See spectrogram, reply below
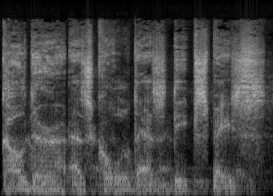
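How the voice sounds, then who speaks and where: A man voicing a cold, obsessive insectoid alien geneticist in a video game, speaking in clipped, telegraphic phrases with a guttural croak. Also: slow, natural voice. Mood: cold, clinical. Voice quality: deep guttural gravelly croak. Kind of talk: video game character dialogue. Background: music.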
